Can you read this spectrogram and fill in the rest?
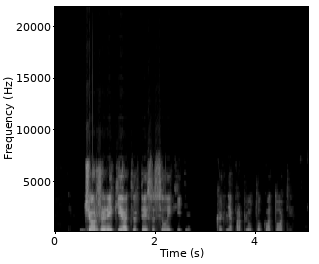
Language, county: Lithuanian, Kaunas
